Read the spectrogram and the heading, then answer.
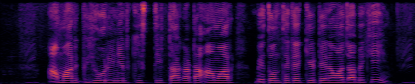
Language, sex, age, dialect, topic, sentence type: Bengali, male, 25-30, Northern/Varendri, banking, question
